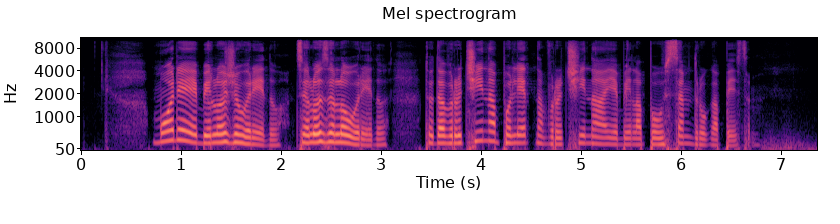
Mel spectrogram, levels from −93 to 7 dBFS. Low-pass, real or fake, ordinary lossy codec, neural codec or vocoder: 9.9 kHz; real; AAC, 64 kbps; none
